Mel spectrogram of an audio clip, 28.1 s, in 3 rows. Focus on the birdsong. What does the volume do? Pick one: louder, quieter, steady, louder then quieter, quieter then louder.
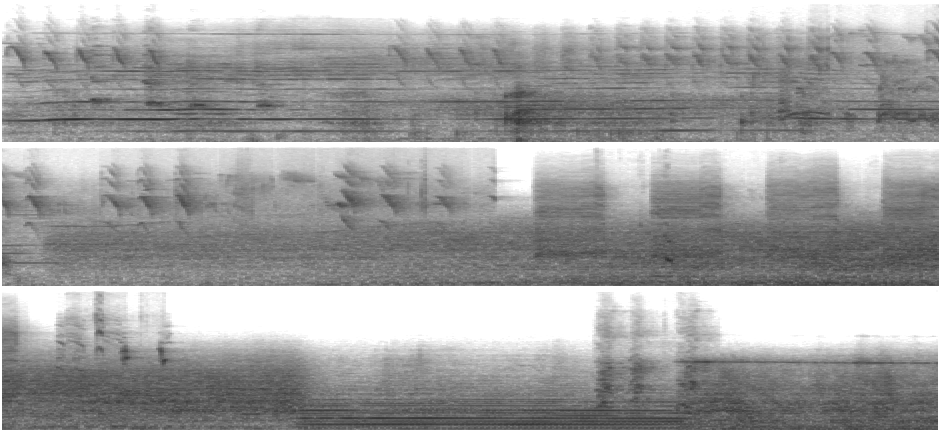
louder.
